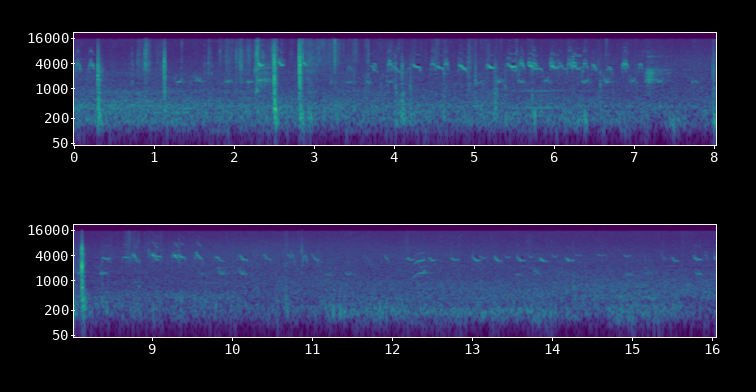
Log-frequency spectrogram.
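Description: Ducklings peeping rapidly and repeatedly from inside a plastic pet carrier. Several sharp clicks and knocks from the carrier being handled come in the first three seconds, and one more about eight seconds in.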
